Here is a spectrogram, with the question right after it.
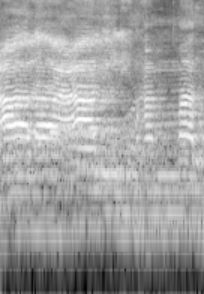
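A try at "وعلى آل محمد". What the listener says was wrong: ওয়া আলা, প্রথমটা আইন পরেরটা হামজা। ওয়া আলা আলি মুহাম্মাদ। আলি দুইটাই আইন হয়ে যাচ্ছে। ওয়া আলা আলি হামজা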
